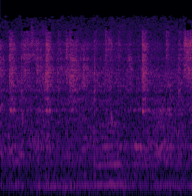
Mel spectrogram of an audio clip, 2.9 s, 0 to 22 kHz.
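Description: A car driving in the video game GTA 5, with steady engine drone and road noise running throughout, faint occasional tire squeal, no talk.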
